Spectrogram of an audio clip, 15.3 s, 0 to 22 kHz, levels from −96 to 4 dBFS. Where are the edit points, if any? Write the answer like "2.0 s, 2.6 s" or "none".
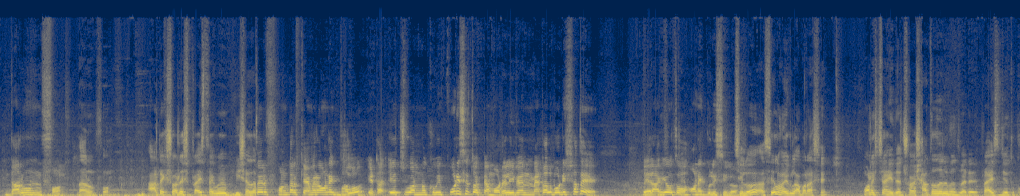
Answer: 3.8 s, 9.3 s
